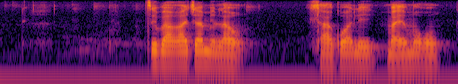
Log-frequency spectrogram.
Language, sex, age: Northern Sotho, male, 26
